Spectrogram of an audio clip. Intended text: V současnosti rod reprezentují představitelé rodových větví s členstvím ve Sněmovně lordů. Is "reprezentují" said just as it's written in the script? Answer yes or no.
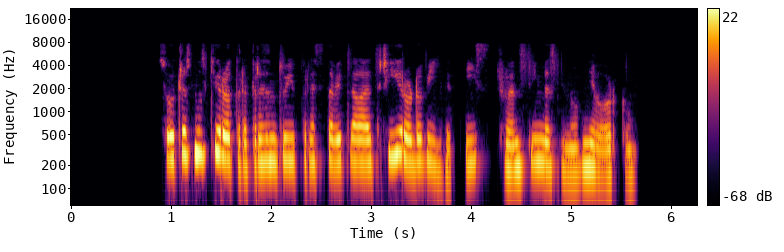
yes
